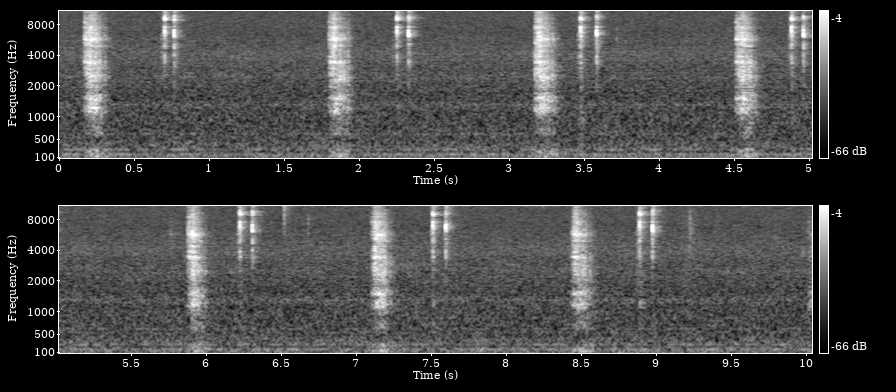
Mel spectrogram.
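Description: Faint computer mouse clicks repeating about every second and a half, each a sharp click followed by a fainter one, as a web page's randomize button is clicked again and again.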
